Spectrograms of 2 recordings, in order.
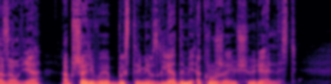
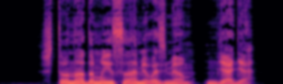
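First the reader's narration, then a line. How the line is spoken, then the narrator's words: Nasal, scrawny ringleader. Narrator (Russian): прогнусавил щуплый заводила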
